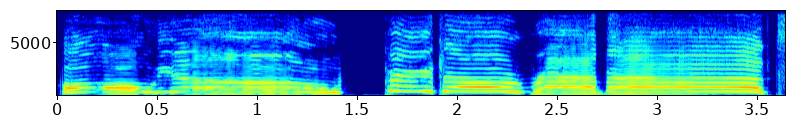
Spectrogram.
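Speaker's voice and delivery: very high, near-squealing shouted call. Johnny Chuck calls out once more to Peter Rabbit, high-pitched squealing shout. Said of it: "he shouted in such a high-pitched voice that it was almost a squeal".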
